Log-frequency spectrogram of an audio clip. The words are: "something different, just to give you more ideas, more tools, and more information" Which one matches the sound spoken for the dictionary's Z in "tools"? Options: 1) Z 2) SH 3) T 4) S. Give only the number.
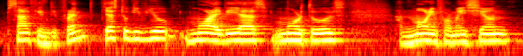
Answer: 4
